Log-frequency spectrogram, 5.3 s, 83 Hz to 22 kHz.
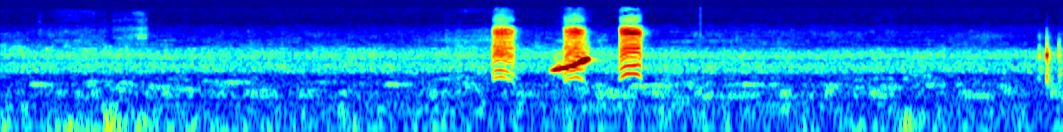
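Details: White-breasted woodswallow (kekep) in free-flight training, day 25: three harsh, buzzy nasal notes in quick succession with a short bright upslurred whistle among them, over a steady background hum.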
